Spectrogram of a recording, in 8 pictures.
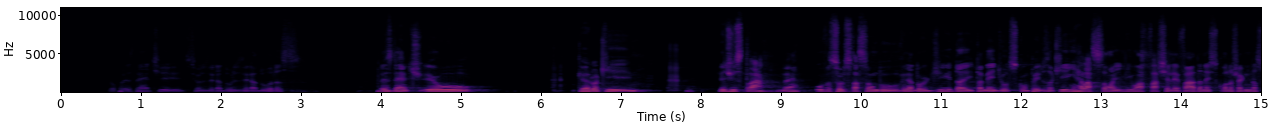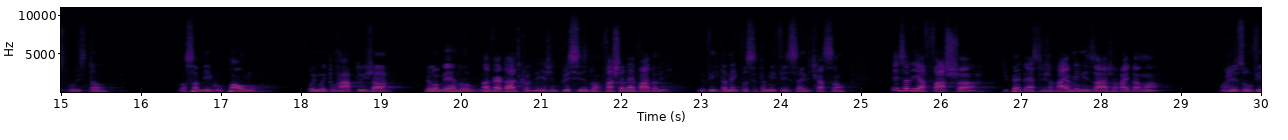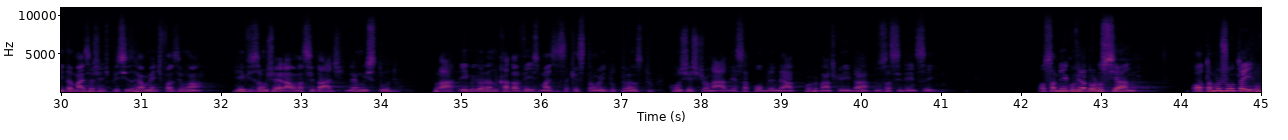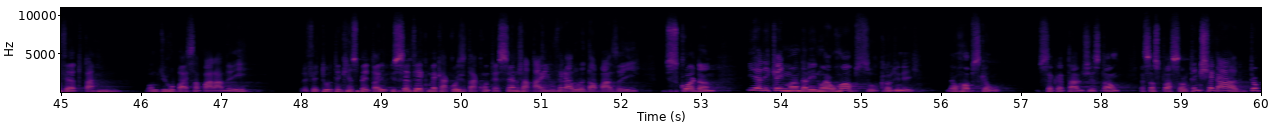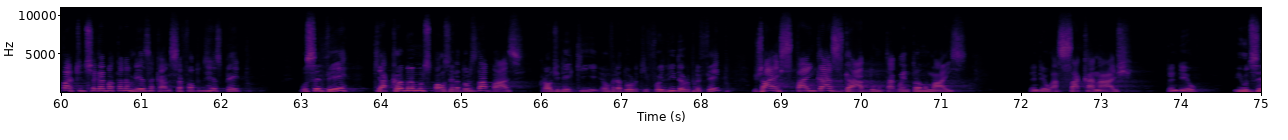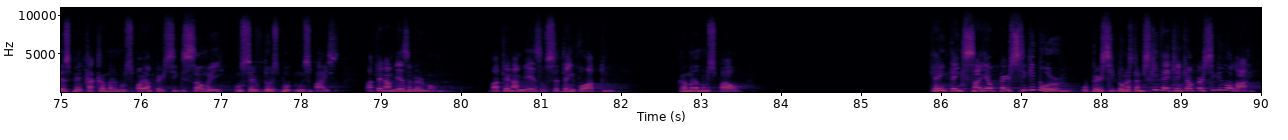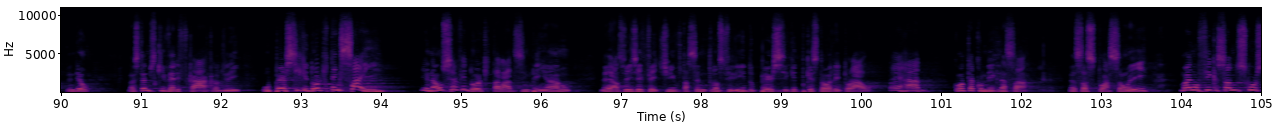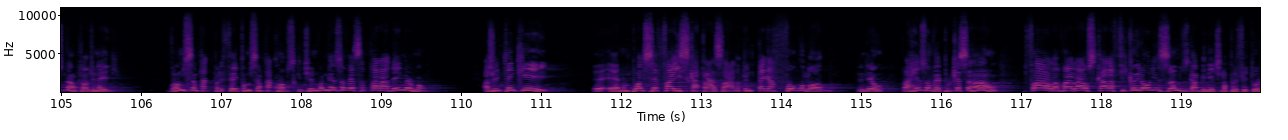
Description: Pronunciamento do vereador Dida Pires na Sessão Ordinária do dia 01/04/2025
